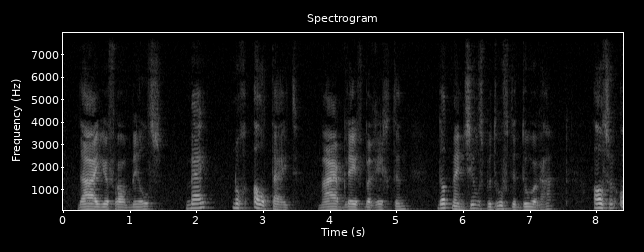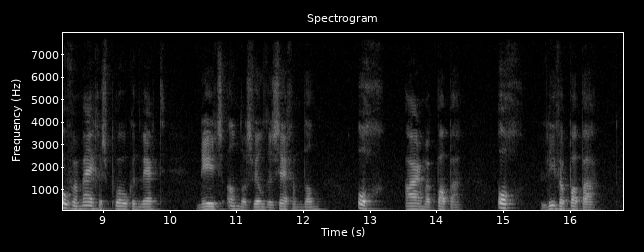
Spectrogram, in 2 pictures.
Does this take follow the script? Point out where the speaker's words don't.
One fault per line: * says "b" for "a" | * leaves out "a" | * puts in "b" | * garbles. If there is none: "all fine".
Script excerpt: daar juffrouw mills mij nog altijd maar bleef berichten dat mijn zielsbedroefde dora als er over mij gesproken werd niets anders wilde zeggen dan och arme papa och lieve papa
all fine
